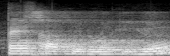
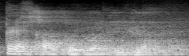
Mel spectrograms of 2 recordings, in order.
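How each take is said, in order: Both takes have the same delivery.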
